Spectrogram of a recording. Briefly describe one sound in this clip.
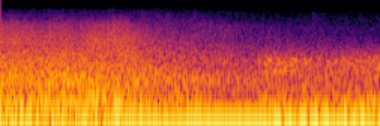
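Rockets roar loudly as they launch.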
